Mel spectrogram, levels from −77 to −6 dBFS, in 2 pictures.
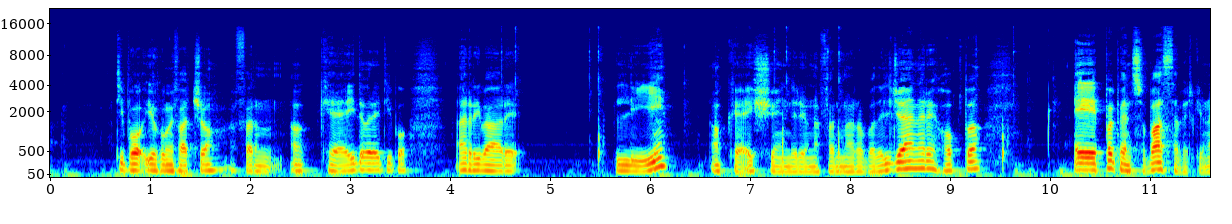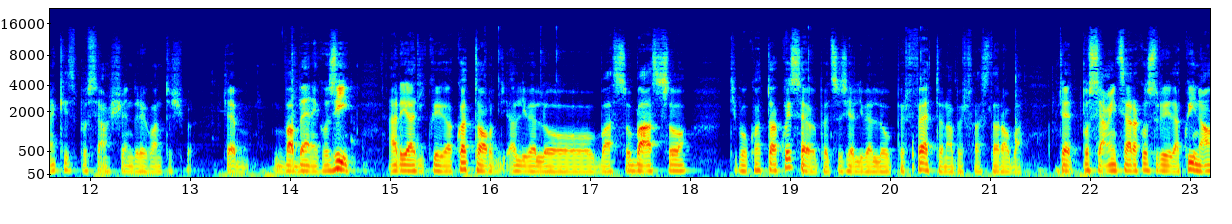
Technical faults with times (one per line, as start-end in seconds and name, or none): none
